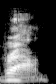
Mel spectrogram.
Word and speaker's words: Braun: he first started playing I called him Christian Braun because that's what his name says and chat corrected at the brown and I was like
